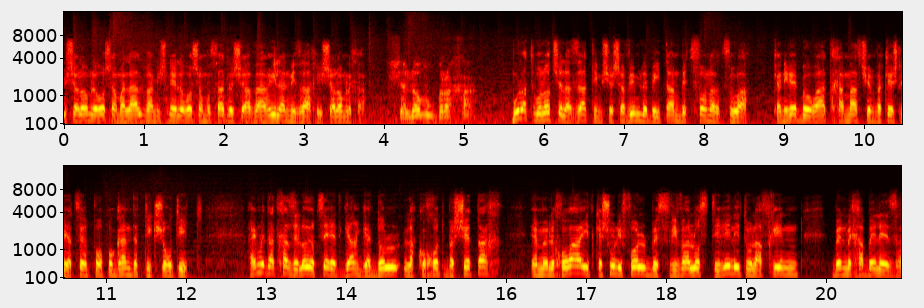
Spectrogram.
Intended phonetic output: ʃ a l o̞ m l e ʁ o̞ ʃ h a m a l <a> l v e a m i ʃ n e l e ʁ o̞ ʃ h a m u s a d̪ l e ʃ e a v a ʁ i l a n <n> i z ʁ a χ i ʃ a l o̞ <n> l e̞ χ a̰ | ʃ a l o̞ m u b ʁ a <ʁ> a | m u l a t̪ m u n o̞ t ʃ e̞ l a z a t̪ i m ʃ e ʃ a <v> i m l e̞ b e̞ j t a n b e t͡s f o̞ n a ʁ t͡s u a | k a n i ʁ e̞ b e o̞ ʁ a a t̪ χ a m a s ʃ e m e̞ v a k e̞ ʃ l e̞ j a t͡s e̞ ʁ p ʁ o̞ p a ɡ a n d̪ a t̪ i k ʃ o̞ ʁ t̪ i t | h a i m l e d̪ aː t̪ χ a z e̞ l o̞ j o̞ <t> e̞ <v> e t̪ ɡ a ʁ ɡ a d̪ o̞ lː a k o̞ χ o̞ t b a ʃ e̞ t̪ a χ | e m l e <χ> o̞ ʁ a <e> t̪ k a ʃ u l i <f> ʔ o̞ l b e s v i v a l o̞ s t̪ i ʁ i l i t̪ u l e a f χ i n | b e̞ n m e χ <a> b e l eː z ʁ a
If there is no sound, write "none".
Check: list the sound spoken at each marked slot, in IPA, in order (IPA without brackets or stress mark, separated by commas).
a, m, m, χ, v, t͡s, ʁ, χ, i, f, a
